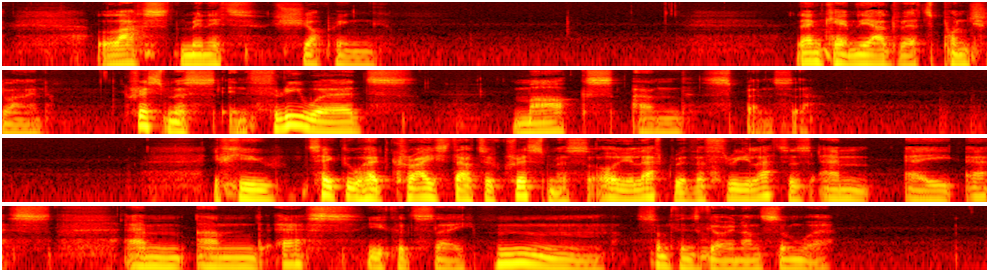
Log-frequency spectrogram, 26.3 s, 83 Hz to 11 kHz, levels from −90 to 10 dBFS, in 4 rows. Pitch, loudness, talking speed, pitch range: 105 Hz, -21 LUFS, 105 wpm, 95-120 Hz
